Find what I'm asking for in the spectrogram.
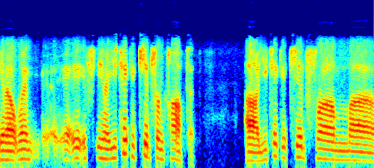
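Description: Mumbling at a fairly slow pace, a man with an American accent speaks at a medium pitch. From US, upper Ohio Valley. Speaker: illustrator. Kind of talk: casual chat. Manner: mumbles, hesitant with fillers.

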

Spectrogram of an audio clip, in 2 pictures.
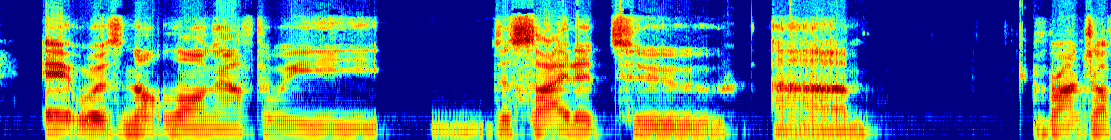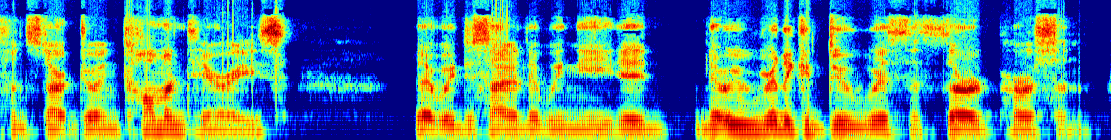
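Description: In a New Zealand accent, a man with a bright, sharp tone talks at a fairly slow pace against a quiet background. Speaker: podcast co-creator. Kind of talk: casual interview.

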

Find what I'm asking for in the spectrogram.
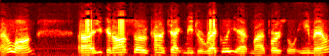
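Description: A man with a Texan accent talks at a moderate pace and medium pitch. His delivery is monotone and flat. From Texas. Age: middle-aged. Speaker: author. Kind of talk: interview.

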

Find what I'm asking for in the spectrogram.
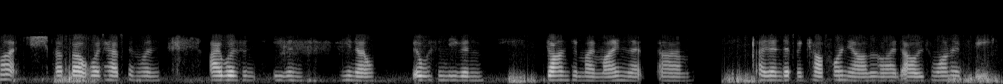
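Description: With an American accent, a woman talks at a moderate pace in a monotone, flat delivery, the sound dry and close with no echo. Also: medium pitch for a woman.

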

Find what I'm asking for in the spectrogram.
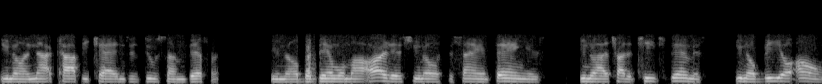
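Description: Talking very fast, a man is heard with an American accent. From US Midwest. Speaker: music label owner and artist. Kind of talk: casual chat on call-in radio show. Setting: phone call. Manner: casual, relaxed.

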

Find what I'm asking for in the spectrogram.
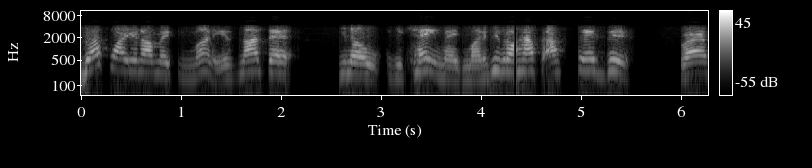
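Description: A woman with an American accent talks in an ordinary speaking voice at a moderate pace, her intonation lively. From Texas, Dallas. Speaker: podcast co-host. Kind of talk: casual chat. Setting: phone call.

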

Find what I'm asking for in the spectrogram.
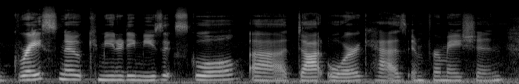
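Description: In a slight Southern accent, a woman with a medium pitch and a bright, sharp tone speaks at a very slow pace on a very clean recording with a silent background. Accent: slight southern twang. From Rhode Island. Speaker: amateur orchestra French horn player. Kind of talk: radio interview. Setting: radio studio.

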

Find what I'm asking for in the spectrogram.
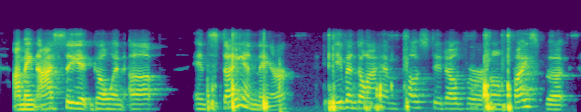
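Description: Speaking at a fairly slow pace, this woman has a fairly low voice, a Texan accent and ordinary pitch variation. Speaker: author. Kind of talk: casual chat.

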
